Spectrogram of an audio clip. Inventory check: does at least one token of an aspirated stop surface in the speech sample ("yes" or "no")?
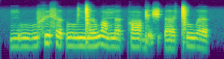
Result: no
